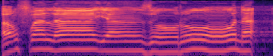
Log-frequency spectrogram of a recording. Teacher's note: Afala ya nun sukun, nun mati bertemu dengan za. Nun sukun ketemu za itu ikhfa ya.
